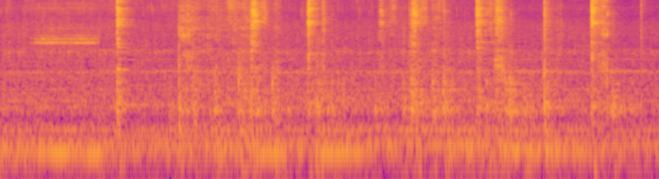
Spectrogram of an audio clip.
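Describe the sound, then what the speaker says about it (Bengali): A spice paste with turmeric and chili powder sautés in a pan for an egg dish, with a soft sizzle under repeated scraping strokes of a metal spoon at an irregular rhythm. "এই পেস্টটাকেও খুব ভালো মতন কষিয়ে নেব।"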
